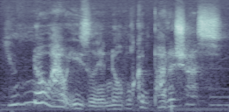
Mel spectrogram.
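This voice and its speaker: A man voicing high-pitched earnest village women. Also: huge pitch swings, quick pace, over music, heavily acted. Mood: alarmed. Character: young village women, anxious, scheming friends.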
